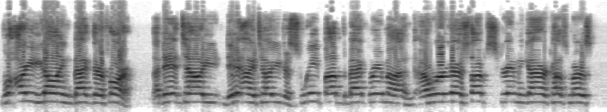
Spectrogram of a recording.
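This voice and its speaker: A man voicing a stern, bossy mother who scolds and yells, from a visual novel. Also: extremely high pitch, little pitch movement, moderate pace, hardly any pauses, low-quality recording. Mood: scolding, exasperated. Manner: bossy, yelling. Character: stern, scolding mother running a gaming shop.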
